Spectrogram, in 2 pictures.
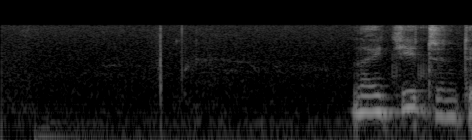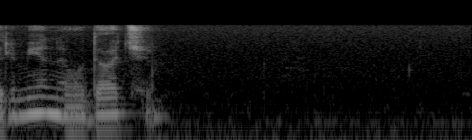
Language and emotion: Russian, sad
